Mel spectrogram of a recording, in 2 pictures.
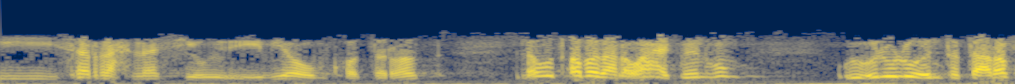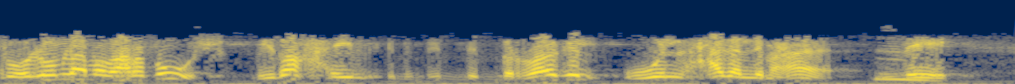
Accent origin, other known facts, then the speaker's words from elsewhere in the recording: Cairo, Cairo Governorate, Egypt; من القاهره.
